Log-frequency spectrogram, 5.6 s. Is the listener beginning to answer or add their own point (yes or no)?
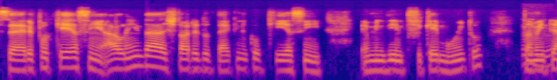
no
